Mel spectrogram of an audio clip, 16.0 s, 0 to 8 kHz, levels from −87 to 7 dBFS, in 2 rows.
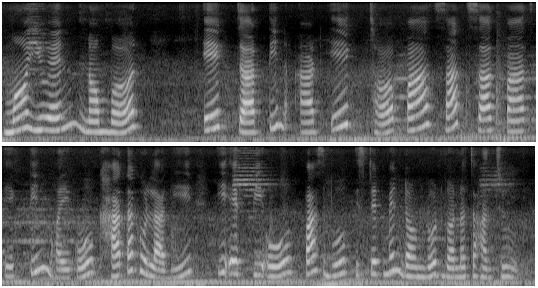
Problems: constant background noise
